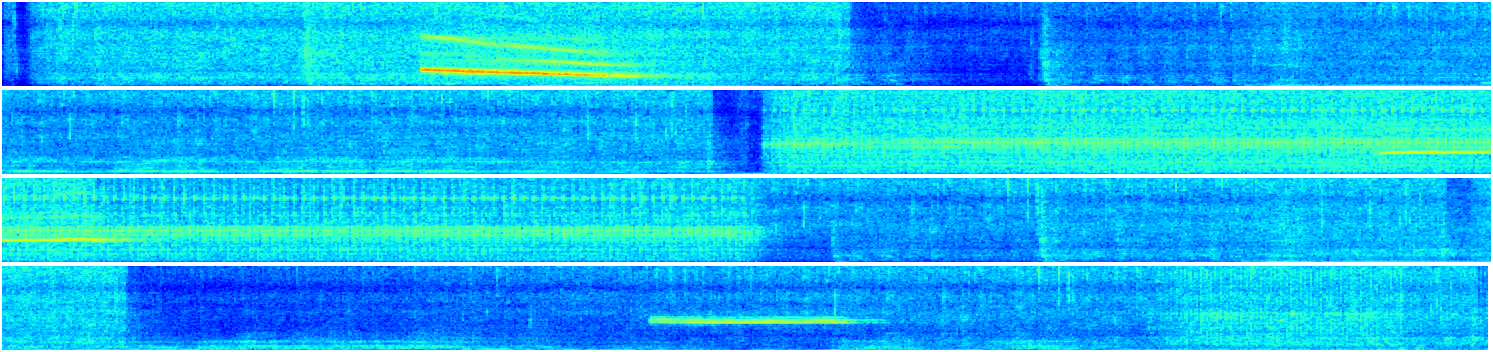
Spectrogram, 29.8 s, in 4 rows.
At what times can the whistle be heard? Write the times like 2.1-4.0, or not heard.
2.0-3.2, 14.3-15.5, 25.6-26.6.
